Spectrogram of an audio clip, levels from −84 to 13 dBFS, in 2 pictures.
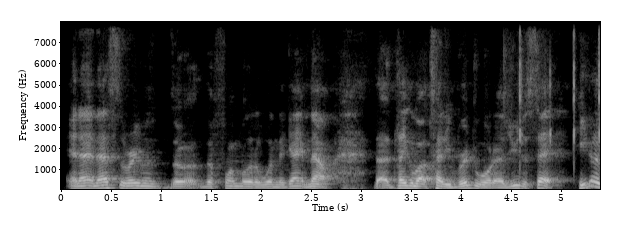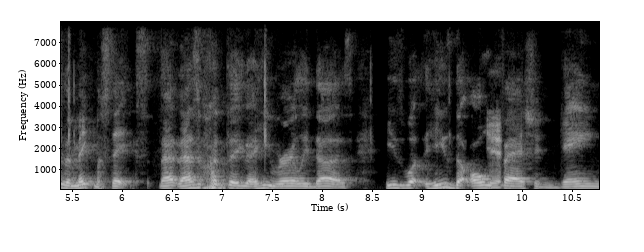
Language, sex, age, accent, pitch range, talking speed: English, male, 20-39, American, 100-120 Hz, 225 wpm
